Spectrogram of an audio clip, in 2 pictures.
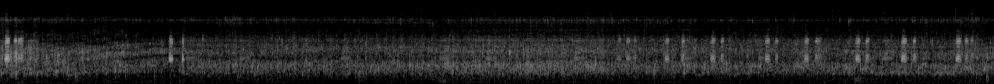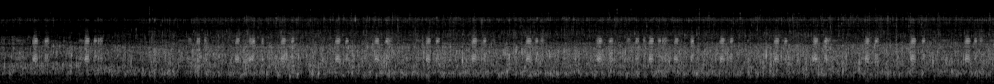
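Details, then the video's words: Frogs of the rice fields in rainy-season weather: after a quieter start, a fast train of short, quacking croaks sets in, close to two per second, above a continuous hissing chorus. "Suara Kodok"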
